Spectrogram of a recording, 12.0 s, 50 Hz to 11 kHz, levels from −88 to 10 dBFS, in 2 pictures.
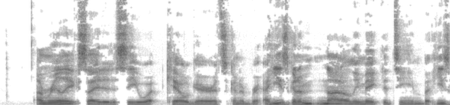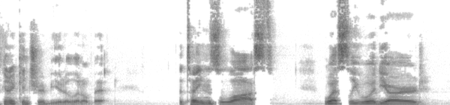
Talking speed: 160 wpm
